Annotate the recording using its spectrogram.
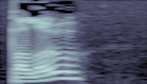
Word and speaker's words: Palou: Alex, and I don't know if I'm saying his name right, Palou.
